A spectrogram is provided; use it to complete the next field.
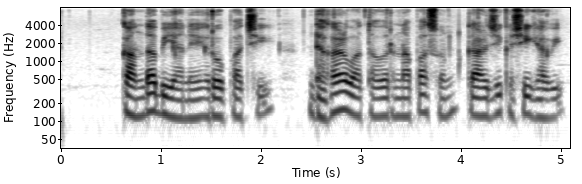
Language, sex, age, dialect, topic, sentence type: Marathi, male, 25-30, Standard Marathi, agriculture, question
